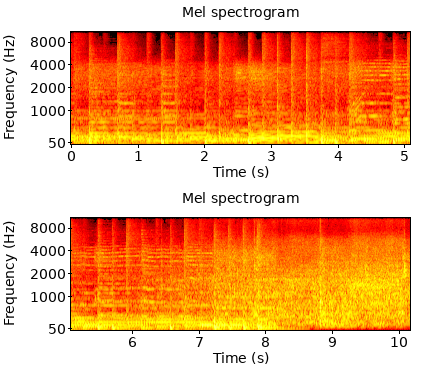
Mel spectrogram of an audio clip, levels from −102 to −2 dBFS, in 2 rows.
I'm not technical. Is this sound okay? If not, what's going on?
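Yes, nothing here sounds wrong or broken.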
